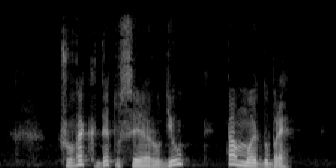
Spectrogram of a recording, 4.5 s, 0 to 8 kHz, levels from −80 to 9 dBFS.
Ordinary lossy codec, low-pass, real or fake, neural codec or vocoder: MP3, 64 kbps; 7.2 kHz; real; none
